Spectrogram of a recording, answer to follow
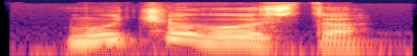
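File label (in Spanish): "mucho gusto", spanish, male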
